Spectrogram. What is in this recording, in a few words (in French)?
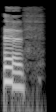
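"œuf", French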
